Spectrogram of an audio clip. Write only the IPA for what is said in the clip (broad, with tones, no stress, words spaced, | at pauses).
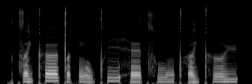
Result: t͡sɐ˧jpʰœː˥t̪ɐ˨˥k̚mo˨˩w pʰiː˥hɛː˨ t͡sʰuː˨mpʰɐ˨jpʰɵ˥ɥ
